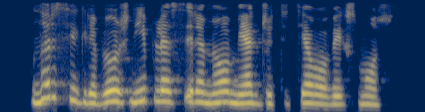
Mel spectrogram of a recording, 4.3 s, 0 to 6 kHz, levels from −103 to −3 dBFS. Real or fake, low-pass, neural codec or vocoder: real; 5.4 kHz; none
